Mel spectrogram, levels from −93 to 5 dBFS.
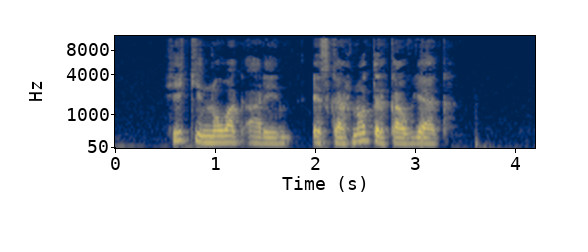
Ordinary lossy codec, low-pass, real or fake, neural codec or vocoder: MP3, 64 kbps; 10.8 kHz; real; none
